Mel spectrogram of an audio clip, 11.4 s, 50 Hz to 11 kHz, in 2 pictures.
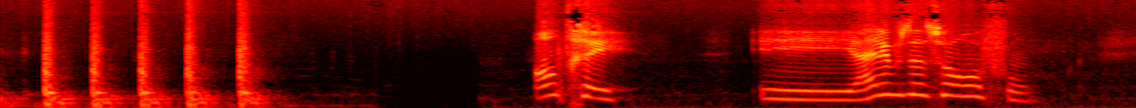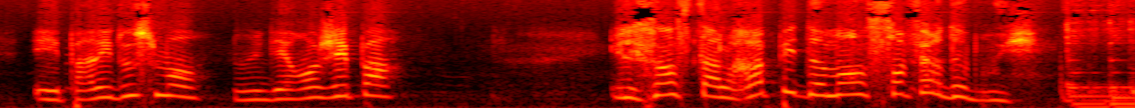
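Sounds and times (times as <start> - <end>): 
knocking on a classroom door: 0.0 - 1.5
speech: 2.7 - 3.2, 3.8 - 5.2, 5.8 - 7.7, 8.7 - 11.3.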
